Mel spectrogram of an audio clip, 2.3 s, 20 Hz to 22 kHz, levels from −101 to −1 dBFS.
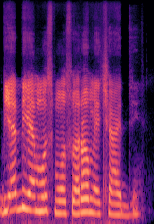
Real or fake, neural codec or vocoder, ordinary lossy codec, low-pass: fake; codec, 44.1 kHz, 2.6 kbps, DAC; none; none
